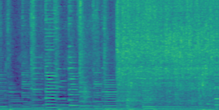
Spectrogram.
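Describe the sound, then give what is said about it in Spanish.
Tap water runs over peeled potatoes being washed for mashed potatoes, a loud, steady rushing stream that turns fuller and brighter partway through and keeps going to the end. “Una vez terminado de pelar todas nuestras papas, ahora las vamos a lavar.”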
